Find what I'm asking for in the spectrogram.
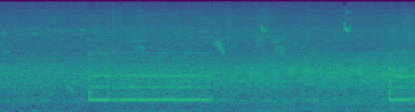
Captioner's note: phone call ringing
